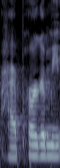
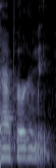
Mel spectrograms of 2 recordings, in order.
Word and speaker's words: hypergamy: concept and hashtag hypergamy you can also pronounce this word hypergamy or hypergamy i pronounce it hypergamy because that's my business according to women's health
